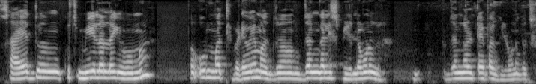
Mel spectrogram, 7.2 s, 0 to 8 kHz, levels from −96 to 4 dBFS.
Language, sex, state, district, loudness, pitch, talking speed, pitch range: Garhwali, female, Uttarakhand, Tehri Garhwal, -19 LUFS, 215 Hz, 185 wpm, 200-230 Hz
